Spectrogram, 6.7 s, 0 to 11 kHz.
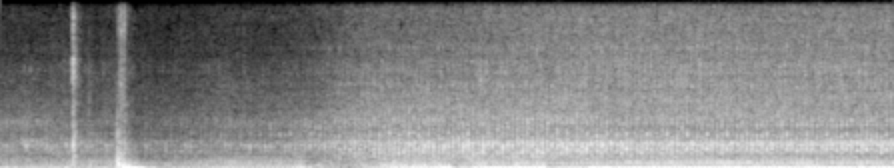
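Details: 2007 Ford Transit diesel after repair: after a couple of clicks it picks up and settles into a steady, even idle with no knock or rattle, battery light off, power steering working; normal idle.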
